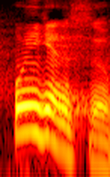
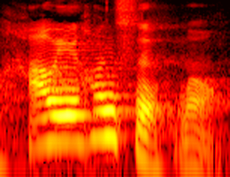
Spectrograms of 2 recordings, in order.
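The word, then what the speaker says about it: Huygens: 그래서 입자라고 주장했던 사람은 뉴턴이고 파동이라고 주장했던 사람은 호이겐스, 하위 헌스, 네덜란드식 발음으로 그렇게 되는데요.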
